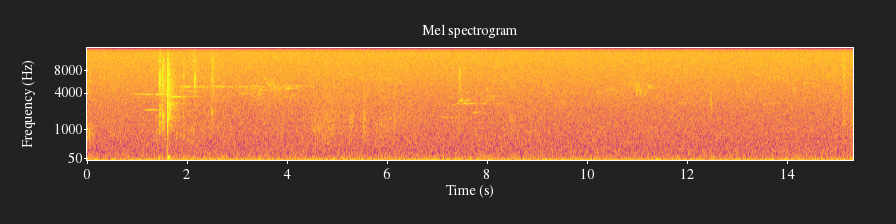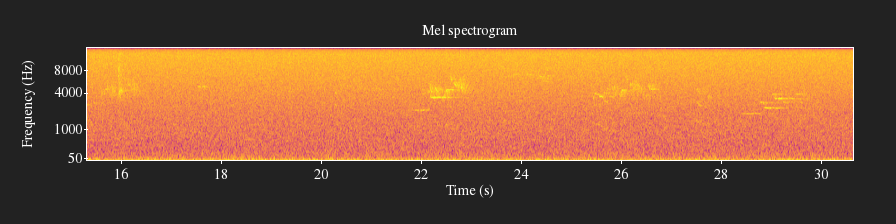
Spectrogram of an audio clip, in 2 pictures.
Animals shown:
Magnolia Warbler (Setophaga magnolia)
Hermit Thrush (Catharus guttatus)
White-throated Sparrow (Zonotrichia albicollis)

